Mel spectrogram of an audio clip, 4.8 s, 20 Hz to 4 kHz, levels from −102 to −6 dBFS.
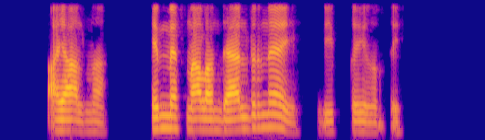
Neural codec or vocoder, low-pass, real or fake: none; 3.6 kHz; real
